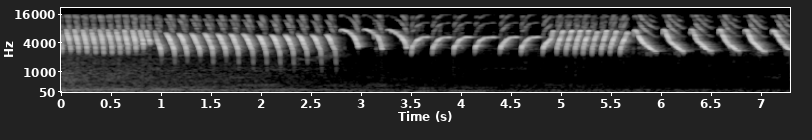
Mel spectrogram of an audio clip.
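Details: Belgian canary training song made of rapid high trills: dense repeated downward sweeps, switching between faster and slower tours of curved whistled notes, clear and loud with little background noise.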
